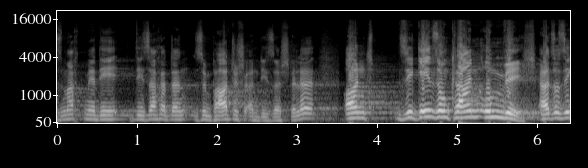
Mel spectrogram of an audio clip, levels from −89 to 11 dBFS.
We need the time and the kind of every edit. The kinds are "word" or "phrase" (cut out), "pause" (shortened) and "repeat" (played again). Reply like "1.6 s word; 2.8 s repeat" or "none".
3.5 s pause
